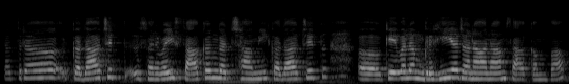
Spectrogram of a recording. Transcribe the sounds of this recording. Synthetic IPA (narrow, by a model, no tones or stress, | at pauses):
t̪ɐt̪ɾɐkɐd̪aːt͡ʃit̪sɐɾʋɐjsaːkɐŋɡɐtːʃʰaːmiːkɐd̪aːt͡ʃit̪ | keːʋɐlɐmɡɾɨɦiːjɐd͡ʒɐnaːnaːmsaːkɐmʋaː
